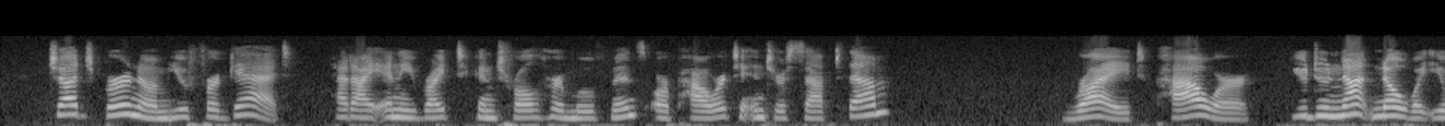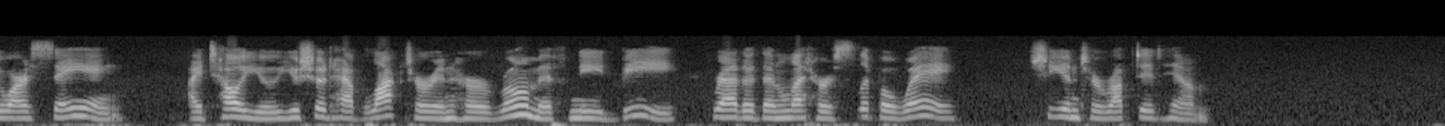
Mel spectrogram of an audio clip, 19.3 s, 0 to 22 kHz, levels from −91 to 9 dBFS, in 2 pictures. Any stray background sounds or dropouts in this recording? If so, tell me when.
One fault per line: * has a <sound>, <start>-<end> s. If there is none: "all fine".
all fine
